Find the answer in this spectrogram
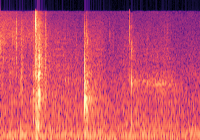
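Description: Thin plastic screen-protector packaging handled by hand: two short, light clicks, about a third of a second and just under a second in, then a fainter one.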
